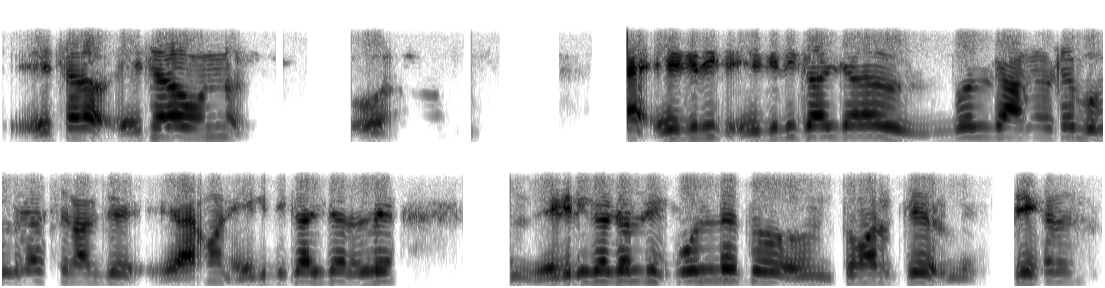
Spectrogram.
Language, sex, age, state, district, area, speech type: Bengali, male, 18-30, West Bengal, Jalpaiguri, rural, conversation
